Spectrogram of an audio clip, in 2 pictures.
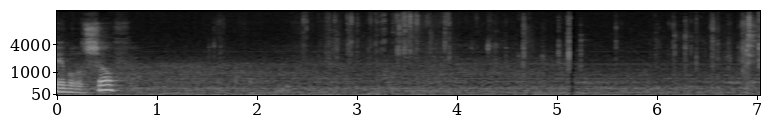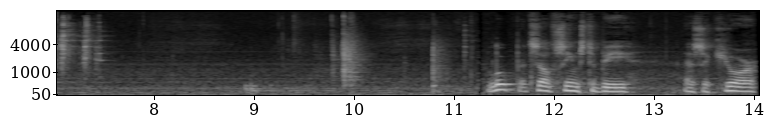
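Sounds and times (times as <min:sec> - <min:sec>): steel cable clinking and rattling: 0:06.0 - 0:07.6.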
